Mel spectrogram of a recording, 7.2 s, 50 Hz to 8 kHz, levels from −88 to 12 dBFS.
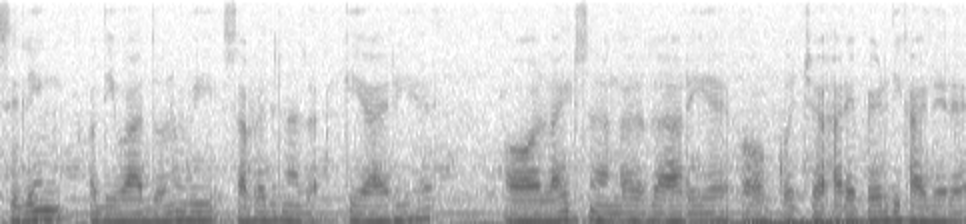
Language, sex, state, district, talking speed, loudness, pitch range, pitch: Hindi, male, Jharkhand, Sahebganj, 200 wpm, -33 LUFS, 95-105 Hz, 100 Hz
